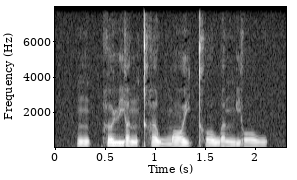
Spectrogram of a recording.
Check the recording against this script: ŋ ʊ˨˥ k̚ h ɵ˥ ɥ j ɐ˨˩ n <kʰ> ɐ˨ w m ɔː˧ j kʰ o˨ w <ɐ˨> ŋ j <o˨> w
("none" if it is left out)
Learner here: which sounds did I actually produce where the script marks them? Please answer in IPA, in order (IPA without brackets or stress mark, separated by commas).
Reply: kʰ, ɐ˧, o˨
